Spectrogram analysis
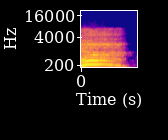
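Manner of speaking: high, loud mock gasp; sharp theatrical intake of breath; dramatic gasp. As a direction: gasp like the world just ended. Posting a plea on Facebook.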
